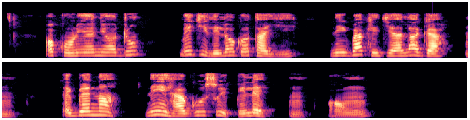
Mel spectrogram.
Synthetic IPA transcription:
ɔ̰˧kũ˨ɾ̃ĩ˧ɛ˧nĩ˧ɔ˧dũ˦ | me˦d͡ʒi˦˨le˨˦lɔ˦ɡɔ˦˨ta˧jiː˨˦ | nĩ˦i˦˧ɡ͡ba˦ke˧d͡ʒi˧a˧la˦ɡã˧˨ | ɛ̰˧ɡ͡bɛ˦nãː˦˨ | nĩ˨˦˨ɦa˨ɡu˦su˦i˦˨k͡pĩ˨˦lɛ̃˦˨ | ɔ̰˨w̃ũ˨˦

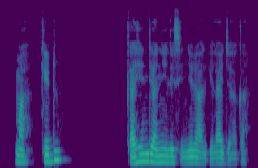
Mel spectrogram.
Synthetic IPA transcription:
ma˨ | ke˨du˦ | ka˨e˦ɦe˦n̩˦dɪ˦a˨niː˦le˦si˨ɲe˦ɾa˨li˨la˦ɪ˦d͡ʒa˨ka˦

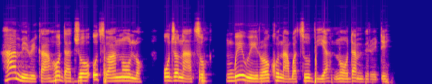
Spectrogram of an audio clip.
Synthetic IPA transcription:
ɦa˦me˨ɾi˨ka˨a˨ɦʊ˦da˨d͡ʒʊ˦ɔ˦ʔo˦tu˨a˦nʊ˦lɔ˨ | ʊ˦d͡ʒɔ˦na˨a˨tʊ˦ | ŋ͡m̩˨ɡ͡be˦we˨ɾɔ˦kʊ˦na˨a˨ɡ͡ba˨to˦bi˨ja˦nʊ˨da˦m̩˨bɪ˨ɾi˨de˦

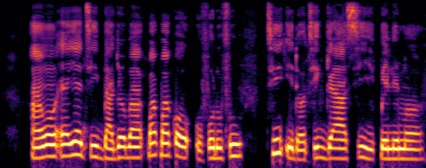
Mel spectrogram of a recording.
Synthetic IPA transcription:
a˨w̃ɔ̃˧ʔɛ˧jɛ˦˨ti˧ɡ͡ba˨d͡ʒɔ˧ba˧k͡pa˦k͡pa˦kɔ˦˨o˨fo˧ɾu˧fu˦ | tʰi˦i˦˨dɔ˨tʰi˨˦ɡa˧si˦i˨˧k͡pe˧le˦mɔ̃˧

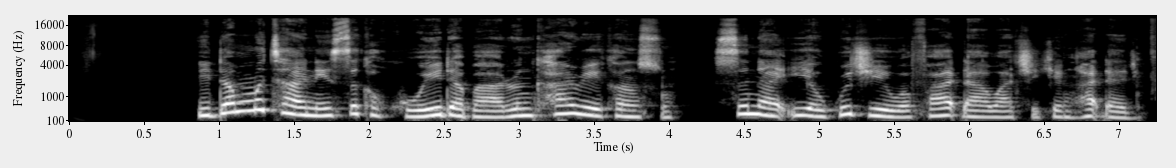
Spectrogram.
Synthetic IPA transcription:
ʔɪ˨dɐ˦mːʊ˦tʰaː˨neː˦sʊ˦ka˨kʷoː˨je˦da˨baː˨ɽɪ˦ŋkʰaː˦ɽeː˨kɐ˦nsu˨ʔ | sʊ˦naː˨ʔɪ˦ja˨ɡʷʊ˦d͡ʒeː˨wa˨ɸaː˦ɗaː˨waː˦t͡ʃɪ˦kʲɪ˦ŋɦa˦ɗɐ˨ɾiː˦

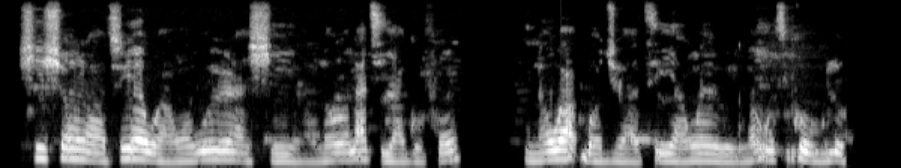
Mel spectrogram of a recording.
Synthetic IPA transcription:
ʃi˧ʃɔ˦ɾã˨tĩ˨˦ɛ˦˨wɔ˨a˨w̃ɔ̃˧wo˦ɾa˦˨ʃe˧i˨ɾã˨lɔ˨˦wɔ˦la˦ti˧ja˨ɡo˨fũ˨˦ | i˨nã˨˦wa˦k͡pɔ˨d͡ʒu˨a˨ti˧a˨w̃ɔ̃˧ɛ˨ɾe˨i˨nã˨˦wo˦ti˦ko˦˨wu˨˦lo˦˨

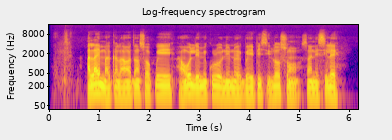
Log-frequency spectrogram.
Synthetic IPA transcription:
a˧la˦i˦˨mã˨kã˧la˨w̃ɔ̃˧tã˦sɔ˧k͡pe˦ã˨ɔ̃˨o˦le˧mĩ˧ku˦ɾo˦˨nĩ˨˦nũ˧ɛ˨ɡ͡bɛ˨e˧pi˧˨si˨˦lɔ˦˨sũ˨˦sã˦nĩ˧si˦lɛ˦˨

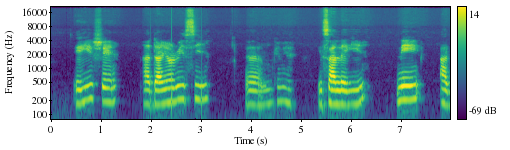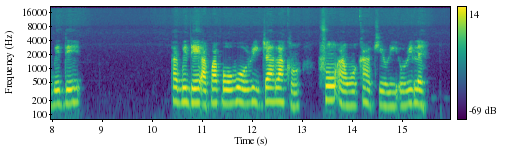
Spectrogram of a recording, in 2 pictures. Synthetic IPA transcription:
e˨ji˨˦ʃe˧ | a˨da˨j̃ã˧ɾi˦si˦˨ | ĩ˦kɛ˦nĩ˦˨ | i˨sa˨lɛ˨ji˨˦ | nĩ˦ | a˨ɡ͡be˨de˧ | a˨ɡ͡be˧de˧a˨k͡pa˧k͡pɔ˧o˧wo˦o˧ɾi˦i˧d͡ʒa˦˧la˦˨kʰã˦ | fũ˦a˦˨w̃ɔ̃˧ka˦˨kʰi˧˨ɾi˨ʔo˧ɾi˦lɛ˦˨

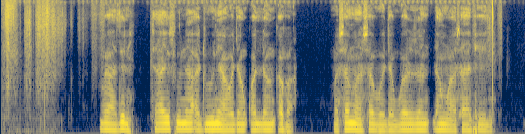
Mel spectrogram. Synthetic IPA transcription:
bɾaː˨zɪ˦˨l | tʰa˦ji˦suː˦naː˦ʔa˨duː˦nɪ˦jaː˨wɐ˦d͡ʒɛ˦ŋkʷʼɐ˦lːɔ˦ŋkʼɐ˦ɸaː˨ | mʊ˨sɐ˦mːɐ˨nsɐ˦boː˨da˨ɡʷɔ˦rzɔ˦nɗɐ˦ŋwaː˨saː˦ɸʰeː˦leː˨

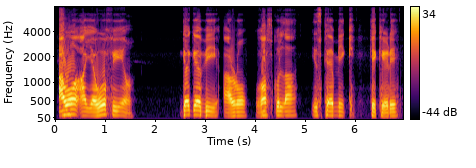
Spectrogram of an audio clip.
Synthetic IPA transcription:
a˨w̃ɔ̃˧a̰˨jɛ˨wo˨˦fi˧j̃ã˨ | ɡɛ˦ɡɛ˦bi˦a˨ɾ̃ũ˧ | va˦sku˦la˦ | i˧skɛ˦mĩ˦˨k | ke˨ke˨˦ɾe˦

